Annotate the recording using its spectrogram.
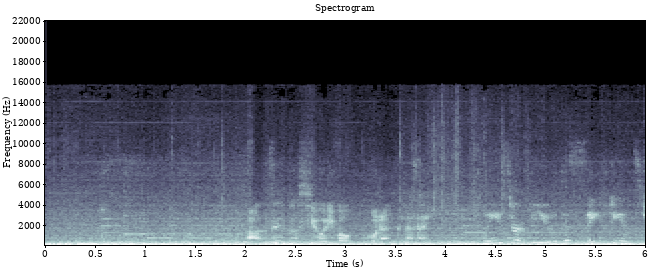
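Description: Steady low hum of a Boeing 777-200ER cabin with the aircraft on the ground, heard under the spoken narration of the in-flight safety video.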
